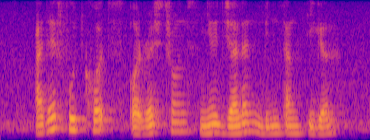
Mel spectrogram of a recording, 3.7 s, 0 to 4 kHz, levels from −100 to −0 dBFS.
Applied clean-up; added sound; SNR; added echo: none; none; none; none.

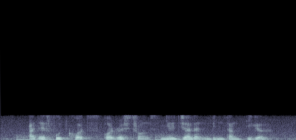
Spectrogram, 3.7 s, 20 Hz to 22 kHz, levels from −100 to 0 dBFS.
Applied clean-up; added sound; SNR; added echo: none; Drum; 14 dB; none.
